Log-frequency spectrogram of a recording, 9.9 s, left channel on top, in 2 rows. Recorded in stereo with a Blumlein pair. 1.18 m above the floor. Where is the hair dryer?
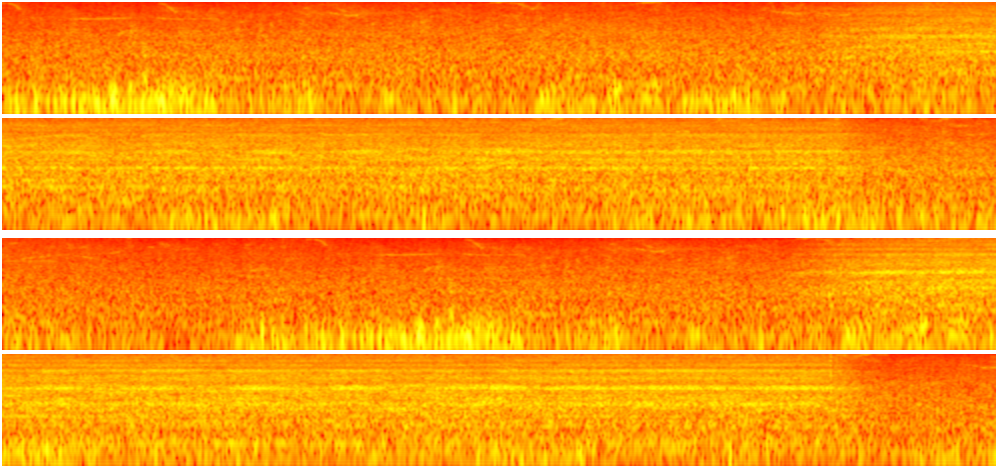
65° right, 1.5 m.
